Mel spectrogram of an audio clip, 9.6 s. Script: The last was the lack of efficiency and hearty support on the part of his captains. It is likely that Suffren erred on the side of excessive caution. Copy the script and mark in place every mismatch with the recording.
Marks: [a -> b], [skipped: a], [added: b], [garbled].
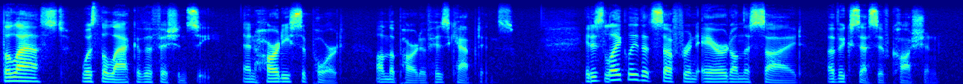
The last was the lack of efficiency and hearty support on the part of his captains. It is likely that Suffren erred on the side of excessive caution.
